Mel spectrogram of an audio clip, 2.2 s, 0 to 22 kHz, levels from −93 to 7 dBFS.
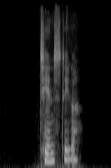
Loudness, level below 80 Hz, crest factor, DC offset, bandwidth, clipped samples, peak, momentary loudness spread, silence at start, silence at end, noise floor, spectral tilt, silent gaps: -33 LUFS; -68 dBFS; 20 dB; under 0.1%; 19 kHz; under 0.1%; -16 dBFS; 10 LU; 0.8 s; 0.7 s; -83 dBFS; -4 dB/octave; none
